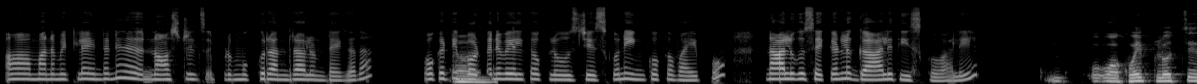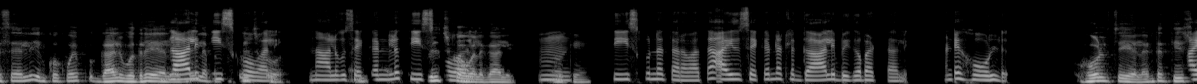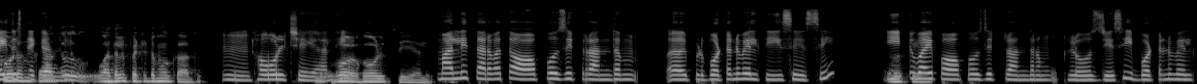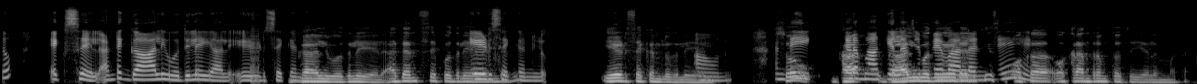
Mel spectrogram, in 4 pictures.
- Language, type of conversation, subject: Telugu, podcast, వ్యాయామాన్ని మీరు ఎలా మొదలెట్టారు?
- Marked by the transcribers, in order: in English: "నోస్ట్రిల్స్"; in English: "క్లోజ్"; in English: "క్లోజ్"; in English: "హోల్డ్"; in English: "హోల్డ్"; in English: "హోల్డ్"; in English: "హోల్డ్"; in English: "ఆపోజిట్"; in English: "అపోజిట్"; in English: "క్లోజ్"; in English: "ఎక్స్‌హేల్"; in English: "సో"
